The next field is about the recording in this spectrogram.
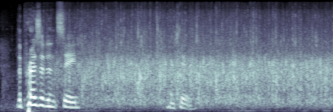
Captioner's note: applause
